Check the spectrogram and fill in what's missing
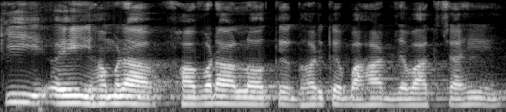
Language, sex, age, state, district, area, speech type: Maithili, male, 18-30, Bihar, Madhubani, rural, read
